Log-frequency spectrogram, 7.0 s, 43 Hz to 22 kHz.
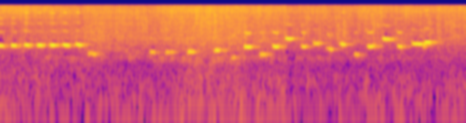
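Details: A 9-month-old male cockatiel whistles the Queen of the Night aria, learned from a video, in clear, quick staccato notes that leap up and down.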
